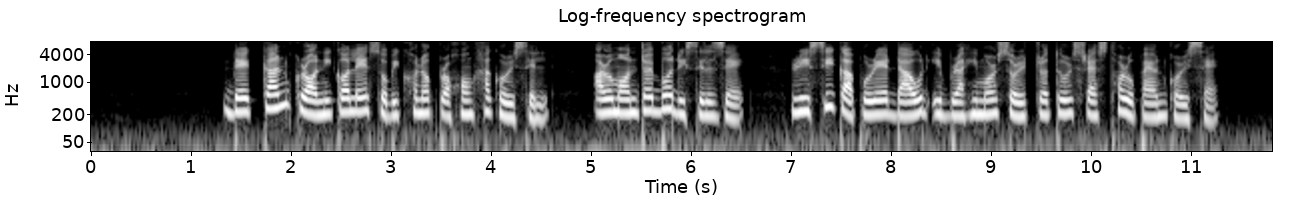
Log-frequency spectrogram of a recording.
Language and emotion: Assamese, neutral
